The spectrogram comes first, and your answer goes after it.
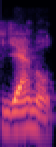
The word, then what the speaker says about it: YAML: yeah I like that it's yaml TM rhymes with camel it's that's a good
